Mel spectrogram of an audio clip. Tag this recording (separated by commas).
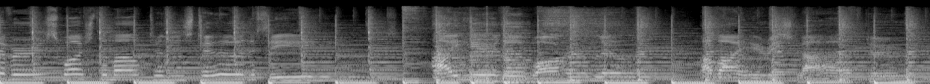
Music, Male singing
